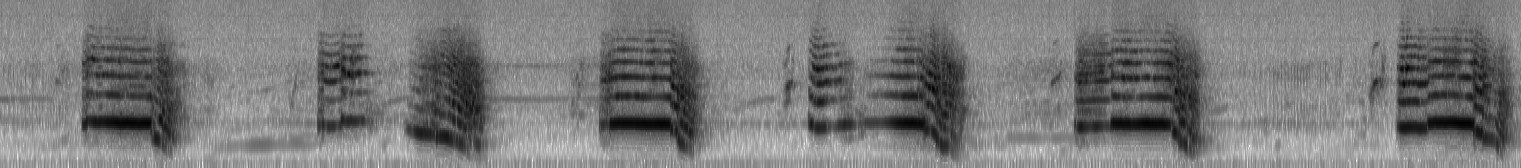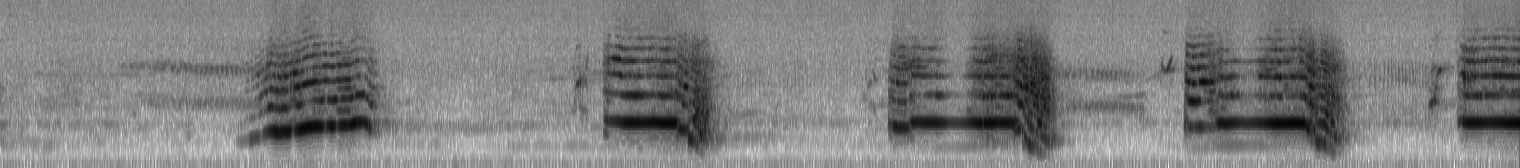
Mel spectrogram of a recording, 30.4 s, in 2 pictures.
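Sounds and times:
humpback whale singing: 0:00.6 - 0:19.2, 0:20.6 - 0:23.2, 0:23.8 - 0:30.3.

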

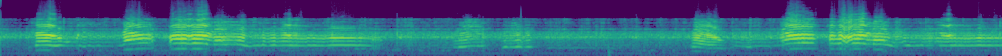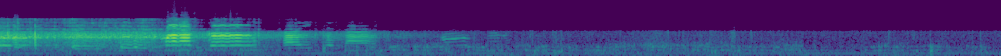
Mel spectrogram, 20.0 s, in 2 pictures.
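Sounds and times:
name chant in Hawai'i: 0:00.3 - 0:03.9, 0:06.9 - 0:13.8.

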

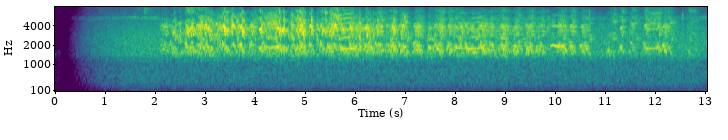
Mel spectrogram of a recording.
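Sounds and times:
white-breasted parakeets screeching in Ecuador: 0:02.1 - 0:12.8.

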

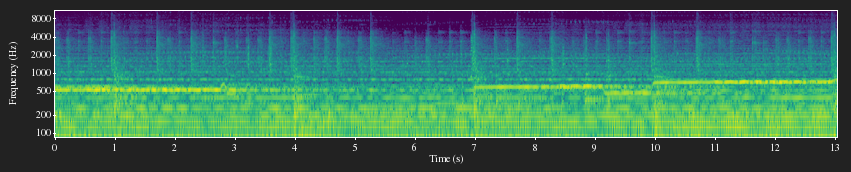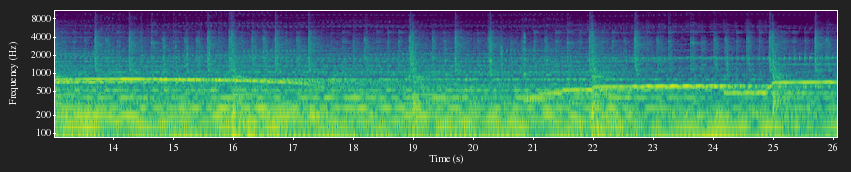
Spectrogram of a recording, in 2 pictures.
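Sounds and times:
native flute: 0:00.0 - 0:26.0.

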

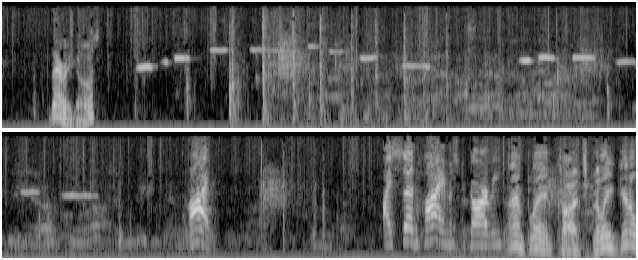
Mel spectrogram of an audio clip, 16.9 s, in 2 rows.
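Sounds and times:
speech: 0:00.6 - 0:01.4, 0:13.9 - 0:16.9
man whistling while walking: 0:01.8 - 0:09.8.

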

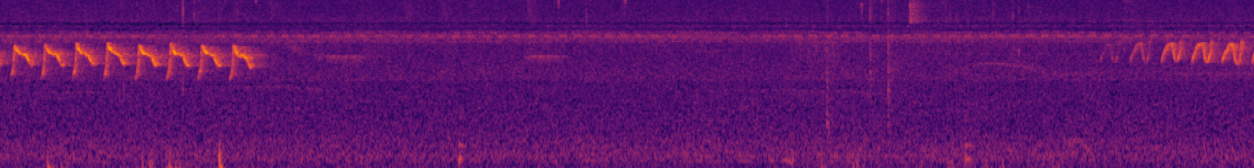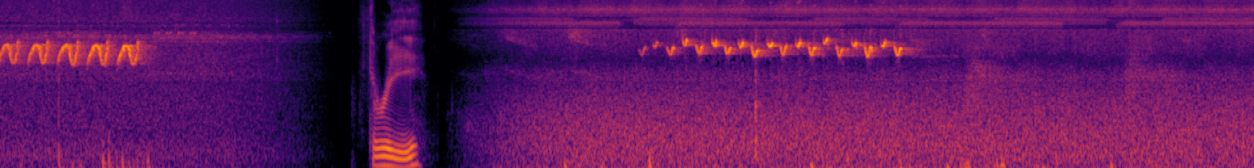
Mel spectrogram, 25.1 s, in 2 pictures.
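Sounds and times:
Olivaceous Greenlet calling in Ecuador: 0:00.0 - 0:15.3, 0:19.0 - 0:21.8.

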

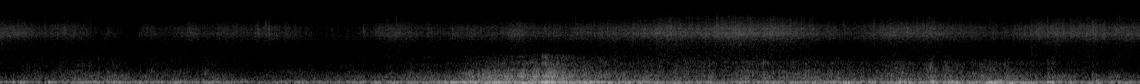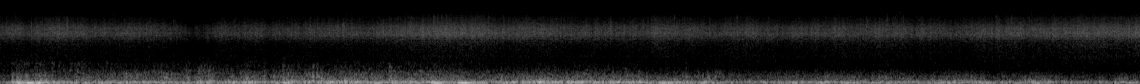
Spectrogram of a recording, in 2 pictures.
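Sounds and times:
thunderstorm: 0:00.3 - 0:22.7.

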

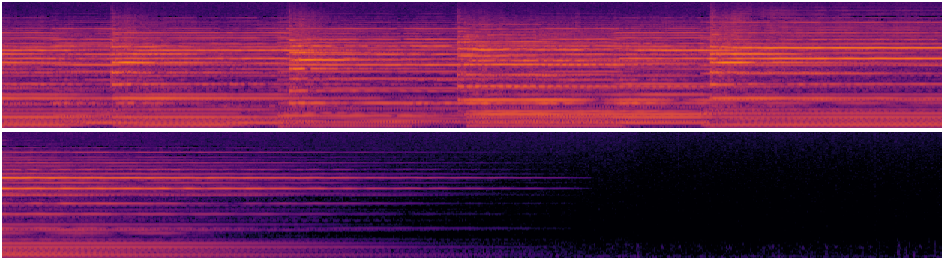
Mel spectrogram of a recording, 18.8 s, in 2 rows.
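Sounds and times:
Christmas organ: 0:00.0 - 0:15.4
Christmas chimes: 0:11.5 - 0:15.3.

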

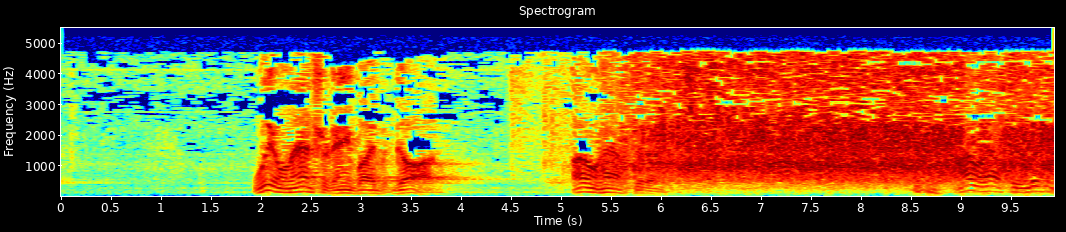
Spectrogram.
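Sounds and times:
speech: 0:01.9 - 0:03.9, 0:05.1 - 0:06.2, 0:08.5 - 0:09.9
audience applause: 0:05.2 - 0:09.9.

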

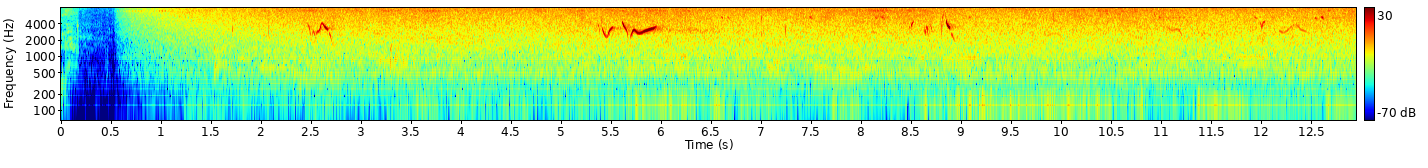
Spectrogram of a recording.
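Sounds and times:
Wedge-tailed grass-finch calls in Ecuador: 0:00.9 - 0:12.9.

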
